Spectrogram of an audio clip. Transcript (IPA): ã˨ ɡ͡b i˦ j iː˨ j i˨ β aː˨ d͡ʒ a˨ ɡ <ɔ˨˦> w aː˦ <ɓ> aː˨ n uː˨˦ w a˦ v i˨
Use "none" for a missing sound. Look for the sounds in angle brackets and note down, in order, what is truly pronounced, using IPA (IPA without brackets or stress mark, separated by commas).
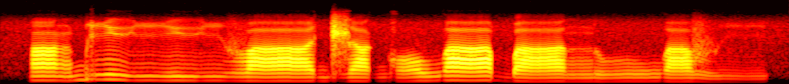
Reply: ɔ˨˦, ɓ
